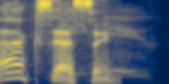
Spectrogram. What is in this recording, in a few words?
US male accessing; lynne publishing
